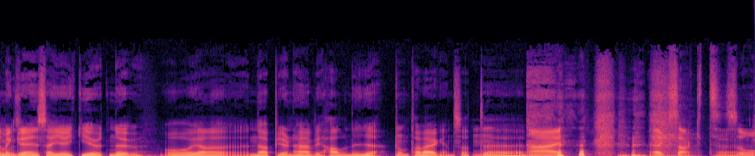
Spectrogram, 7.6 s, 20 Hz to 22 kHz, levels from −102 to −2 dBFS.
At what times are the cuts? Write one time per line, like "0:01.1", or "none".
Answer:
0:04.0
0:05.3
